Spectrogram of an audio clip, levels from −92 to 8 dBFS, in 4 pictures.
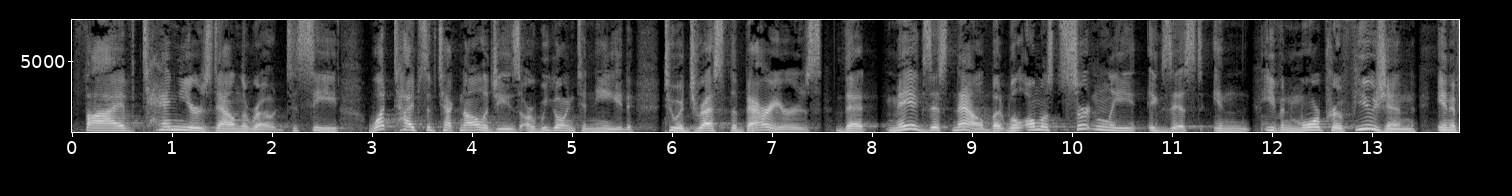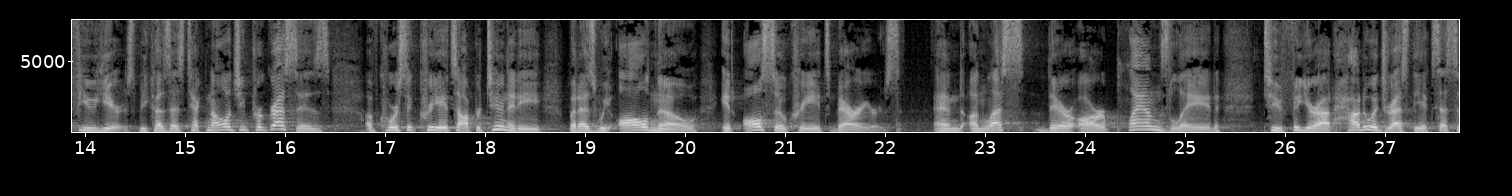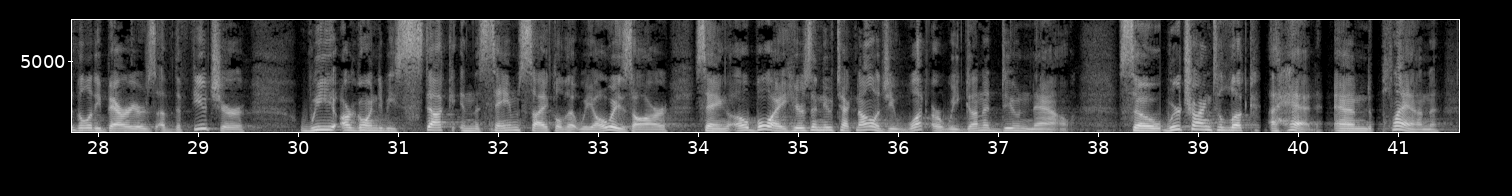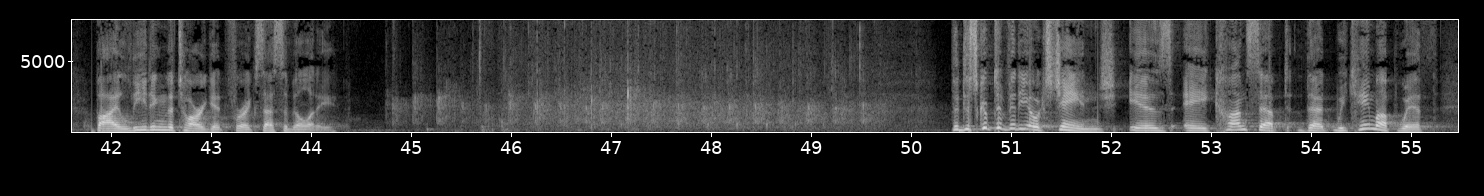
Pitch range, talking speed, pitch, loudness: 145-190 Hz, 140 wpm, 165 Hz, -19 LUFS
